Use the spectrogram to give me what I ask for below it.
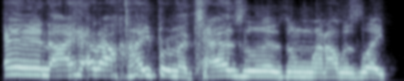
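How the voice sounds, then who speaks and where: A young woman chatting with friends in a blunt, excitable way, full of slang and swearing. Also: medium pitch, normal speed, smooth, no echo, rough recording. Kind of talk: casual chat.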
